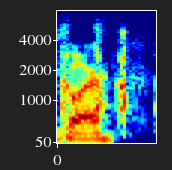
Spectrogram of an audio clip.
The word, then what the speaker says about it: Corps: He was like, he's like, well, first off, it's the Marine Corps. And he's like, what are you talking about? And I was like, I thought it was the Marine Corps, but it's spelled corpse. He's like, oh, that's just how they spell it.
